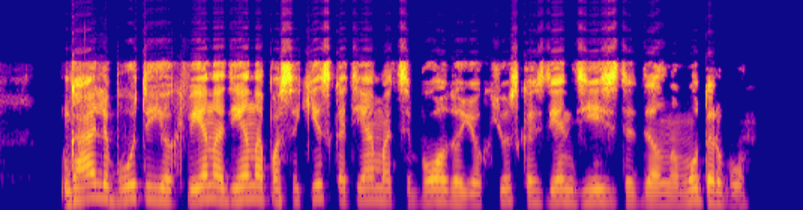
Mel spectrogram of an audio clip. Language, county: Lithuanian, Vilnius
